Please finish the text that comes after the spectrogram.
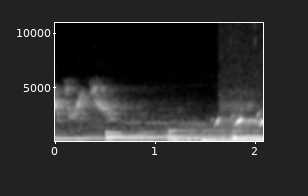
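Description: Faint, distant birds chirp in short high bursts toward the end, over a soft, sustained tonal hum with occasional low swells.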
